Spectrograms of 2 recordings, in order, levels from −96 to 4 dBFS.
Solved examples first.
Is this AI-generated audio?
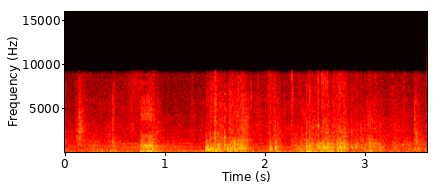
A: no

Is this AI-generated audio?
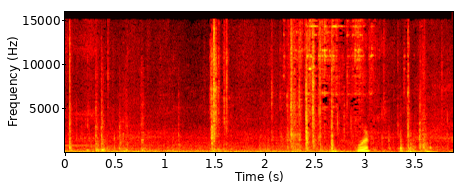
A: no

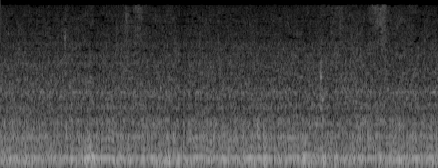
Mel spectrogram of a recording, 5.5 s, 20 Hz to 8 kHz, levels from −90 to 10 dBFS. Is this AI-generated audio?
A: yes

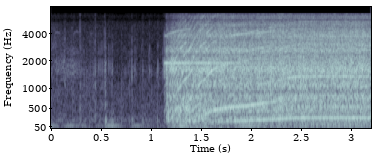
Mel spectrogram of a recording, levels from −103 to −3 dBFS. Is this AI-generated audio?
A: no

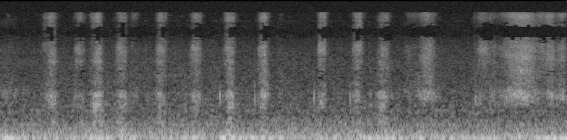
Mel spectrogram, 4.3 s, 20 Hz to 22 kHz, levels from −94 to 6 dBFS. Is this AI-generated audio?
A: no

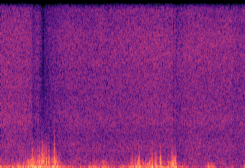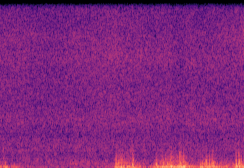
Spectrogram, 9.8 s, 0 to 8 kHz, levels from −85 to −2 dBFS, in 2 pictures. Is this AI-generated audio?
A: no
